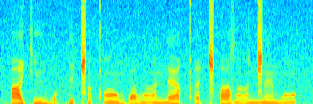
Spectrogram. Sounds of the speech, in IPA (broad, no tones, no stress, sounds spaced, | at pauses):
ɑ c ĩː b ɔ k ɪ ǁ ə̃ qʼ ɔ̃ b ɔ ðˤ ĩː n æ qʼ i ǁʰ ʌ zˤ ĩː ŋ͡ǁ ɛ̃ b ɔ̃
